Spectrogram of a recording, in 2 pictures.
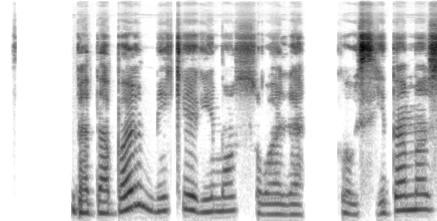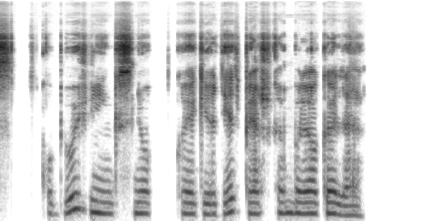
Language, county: Lithuanian, Panevėžys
